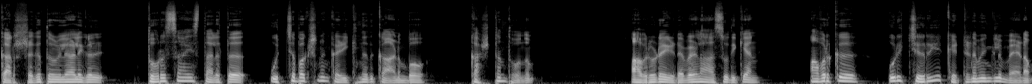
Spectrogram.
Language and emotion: Malayalam, sad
